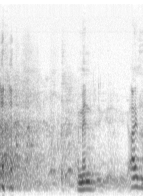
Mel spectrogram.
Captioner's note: laughter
